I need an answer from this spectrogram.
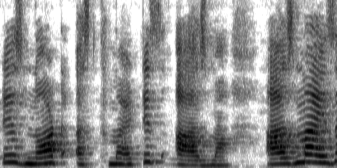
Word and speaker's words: asthma: Some people pronounce it एज़ अस्थमा बट इट इज़ नॉट अस्थमा। इट इज़ अस्थमा।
